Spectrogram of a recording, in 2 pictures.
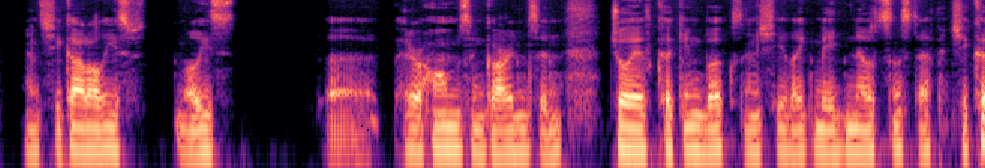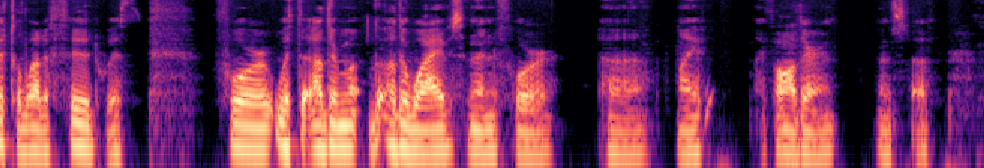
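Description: At a fairly quick pace, a man with a very deep, low pitch speaks in a dark, mellow, somewhat breathy tone, flat and monotone, with a dry, close sound and no echo. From US, military family (Kansas, Hawaii). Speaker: actor and comedy performer. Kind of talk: interview. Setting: studio.

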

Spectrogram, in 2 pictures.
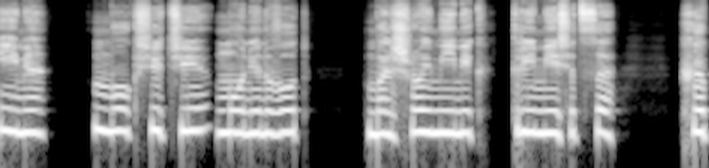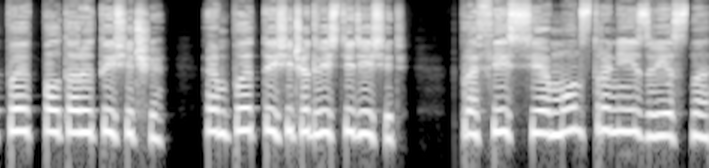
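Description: A female-sounding voice, put on as a character, sits high in pitch with monotone, flat intonation. Delivery is very slow with long, frequent pauses on a very clean recording with a silent background.

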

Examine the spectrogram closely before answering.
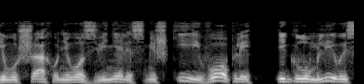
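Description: A quiet background lies beneath plain reading aloud.

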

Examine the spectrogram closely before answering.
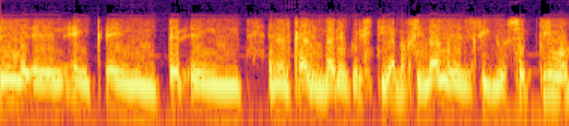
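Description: Very slowly, a man with a fairly high pitch and ordinary pitch variation speaks against noticeable background noise. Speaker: historian and emeritus professor. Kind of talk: interview. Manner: halting.

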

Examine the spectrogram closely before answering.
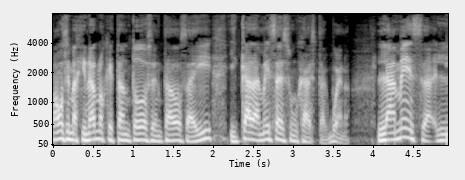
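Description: At a moderate pace, a man speaks with a fairly high pitch and a slightly husky edge.

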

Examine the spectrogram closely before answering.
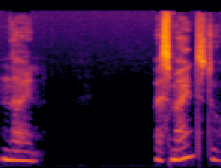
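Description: In a put-on character voice, a woman speaks at a very slow pace with a fairly high pitch and ordinary pitch variation. Her tone is dark and mellow with a husky, rough edge.

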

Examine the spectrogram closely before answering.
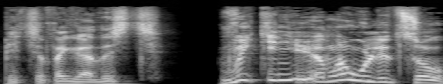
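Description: A man puts on a character voice with a fairly high pitch, a slightly husky edge and very wide pitch swings at a moderate pace. The recording is very clean, with a silent background.

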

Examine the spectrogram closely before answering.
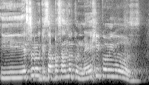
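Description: A man is talking in a room with audible echo. There is noticeable background noise. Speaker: podcast co-host. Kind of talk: casual chat.

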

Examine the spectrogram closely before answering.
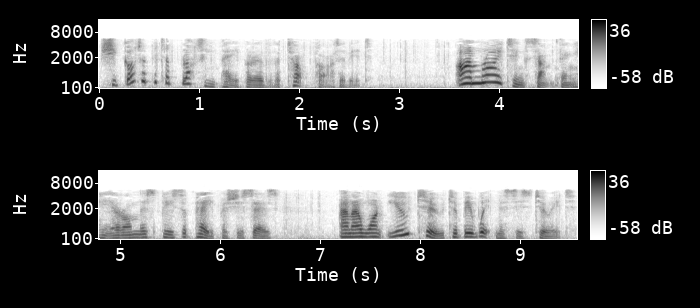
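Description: Using a put-on character voice, a woman speaks at a moderate pace with a low pitch, vocal fry, and very wide pitch swings.

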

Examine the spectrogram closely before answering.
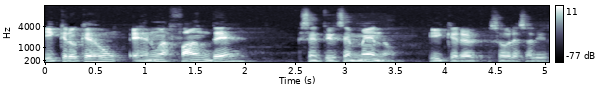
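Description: Audible room echo surrounds a man speaking at a fairly slow pace with a fairly low pitch, very even loudness and ordinary pitch variation. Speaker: podcast co-host. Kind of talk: casual chat. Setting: recording at 11 pm, keeping quiet. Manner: holding volume down.

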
